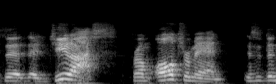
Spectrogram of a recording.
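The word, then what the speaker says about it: Jirass: like giraffes oh but it's it's you Jairus but it's been for Japanese pronunciation it's jiras yeah okay what you're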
